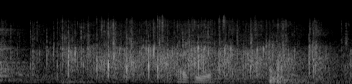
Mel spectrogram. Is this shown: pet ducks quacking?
no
